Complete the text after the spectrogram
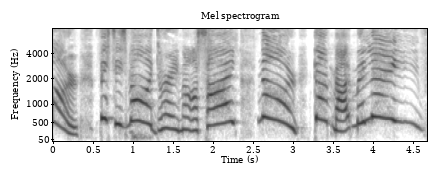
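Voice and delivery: put-on very high-pitched, slow Cockney accent. Retelling a dream scene where a character is escorted out: Cockney Blair voice. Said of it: "Cockney Blair".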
